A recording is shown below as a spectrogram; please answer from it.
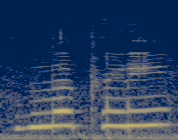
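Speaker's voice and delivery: very high, sing-song coo; cooing pet talk. Real, not acted. Vlogger fussing over her pet, high cooing.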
